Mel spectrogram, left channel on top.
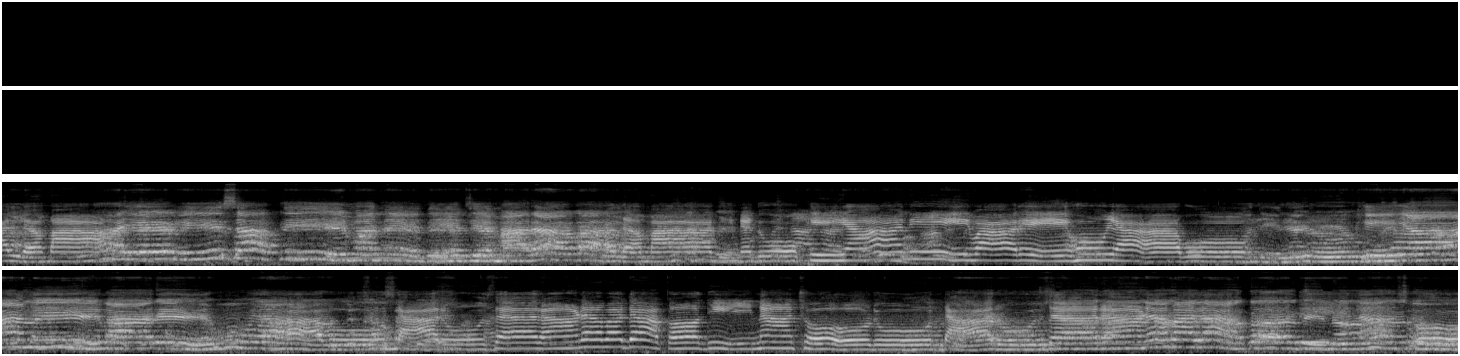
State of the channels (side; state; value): left; silent; digital silence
